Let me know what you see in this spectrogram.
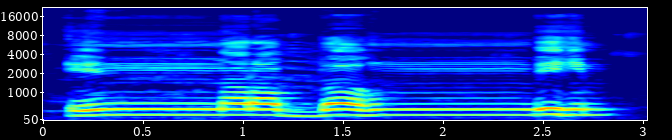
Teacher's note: میم ساکن کے بعد با آ رہا تو گنہ کے ساتھ اخفاء ہوگا ، یہ ہمارا اخفاء شفوی ہے۔ حمزہ نون سے ان، نون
